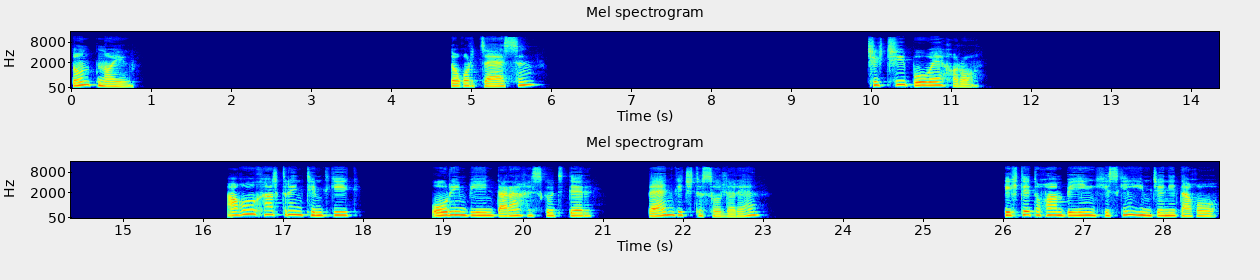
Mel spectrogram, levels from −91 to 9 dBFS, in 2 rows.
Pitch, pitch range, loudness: 200 Hz, 175-220 Hz, -20 LUFS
